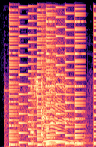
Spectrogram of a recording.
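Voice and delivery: ordinary talk, nothing marked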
